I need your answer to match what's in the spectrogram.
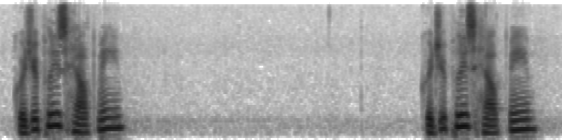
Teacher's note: in this example a falling and Rising intonation was used which shows that the speaker is hesitant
